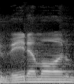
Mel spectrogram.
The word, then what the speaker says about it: Vademon: Why do I say Vademon when it's spelled Vade, like Vademon? Well, according to Wikimon, its potential etymology or origin of its name is from the word invader, which is pronounced invader in Japanese characters.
